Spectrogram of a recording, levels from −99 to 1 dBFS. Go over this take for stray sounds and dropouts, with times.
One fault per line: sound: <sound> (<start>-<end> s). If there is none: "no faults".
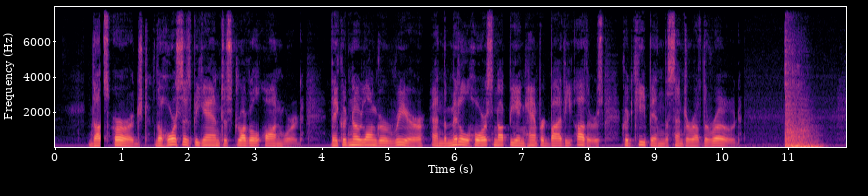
sound: dropout (0.7-0.7 s)
sound: thud (11.0-11.6 s)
